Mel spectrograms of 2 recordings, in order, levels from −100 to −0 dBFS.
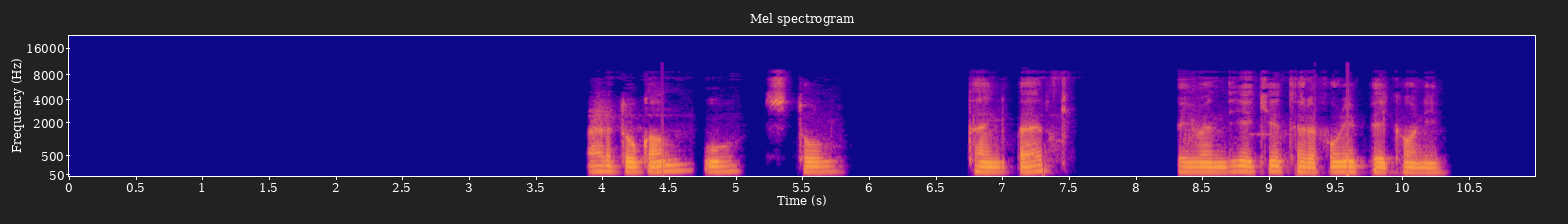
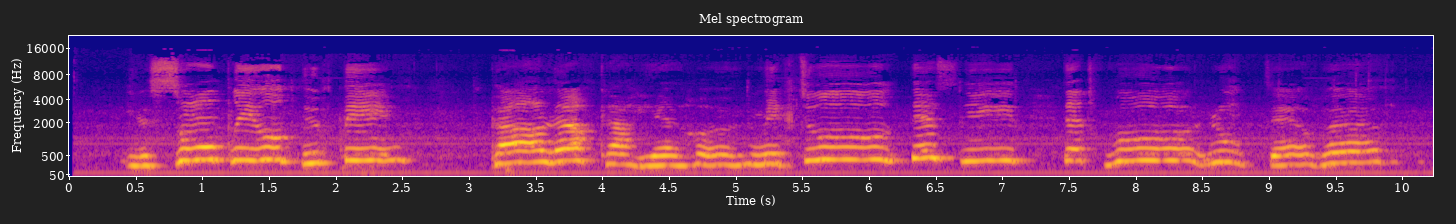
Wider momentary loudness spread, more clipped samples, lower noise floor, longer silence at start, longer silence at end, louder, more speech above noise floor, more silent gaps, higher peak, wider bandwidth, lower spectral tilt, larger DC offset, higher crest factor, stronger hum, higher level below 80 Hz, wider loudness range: about the same, 10 LU vs 11 LU; neither; first, under -90 dBFS vs -47 dBFS; first, 3.9 s vs 0.45 s; first, 0.7 s vs 0.25 s; second, -28 LUFS vs -18 LUFS; first, over 63 dB vs 29 dB; first, 5.11-5.21 s, 5.87-6.74 s, 7.61-8.31 s vs none; second, -8 dBFS vs -2 dBFS; second, 9.2 kHz vs 12 kHz; about the same, -6 dB/octave vs -5.5 dB/octave; neither; first, 22 dB vs 16 dB; neither; about the same, -60 dBFS vs -64 dBFS; about the same, 4 LU vs 5 LU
